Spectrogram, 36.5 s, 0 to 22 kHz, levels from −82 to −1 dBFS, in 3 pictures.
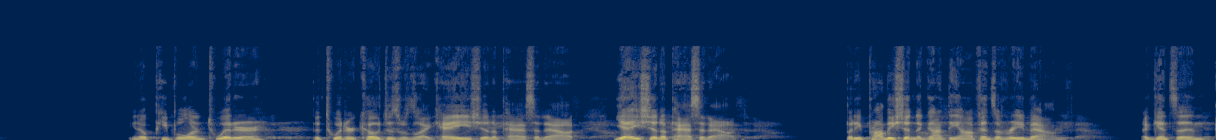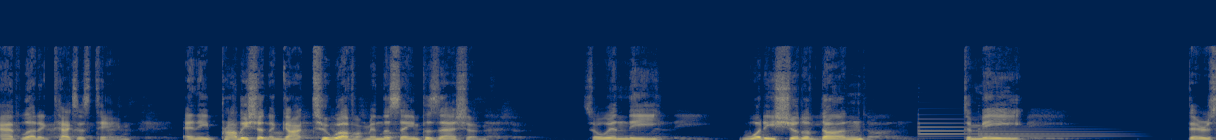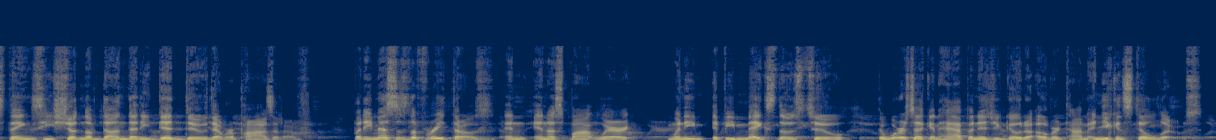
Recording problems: echo of what is said; faint; throughout; 440 ms later, 25 dB below the speech
doorbell; faint; from 21 to 23 s; peak 20 dB below the speech

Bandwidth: 14.5 kHz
